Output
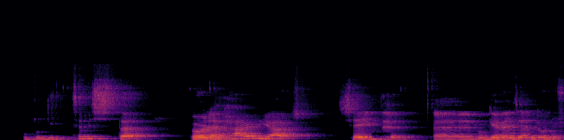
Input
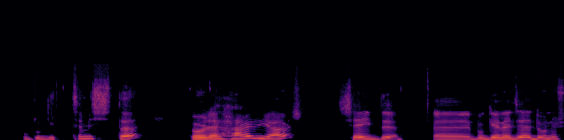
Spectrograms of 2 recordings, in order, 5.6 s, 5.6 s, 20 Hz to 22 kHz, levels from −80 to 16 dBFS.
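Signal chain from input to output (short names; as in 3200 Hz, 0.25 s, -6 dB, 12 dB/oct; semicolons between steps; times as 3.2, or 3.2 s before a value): Schroeder reverb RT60 0.62 s, combs from 33 ms, DRR 3 dB; spectral gain 3.72–3.92, 320–1300 Hz -20 dB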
